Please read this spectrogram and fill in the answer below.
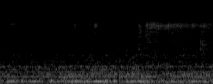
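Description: Quiet room noise with a faint steady low hum and no distinct sound event.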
